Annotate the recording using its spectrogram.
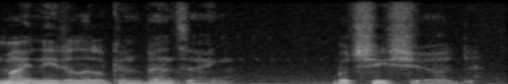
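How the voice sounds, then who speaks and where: Doing a put-on character voice, a man growls out raspy words at a very deep, low pitch and a moderate pace. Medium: video game. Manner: gruff, blunt.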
